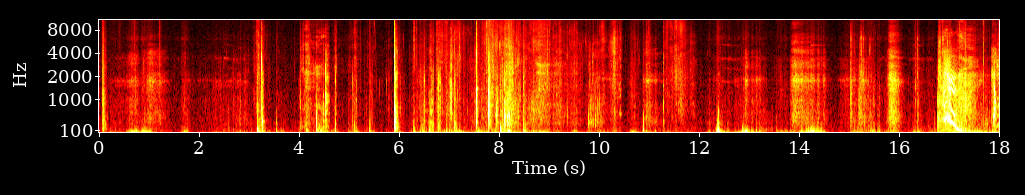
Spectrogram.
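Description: Footsteps on leaf litter, scuffs and scattered knocks of a hand-held log lever against wood as a heavy oak log is pried off a plank skid, with a man's hard breathing. Near the end comes a loud, strained grunt of effort.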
